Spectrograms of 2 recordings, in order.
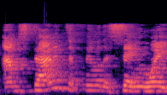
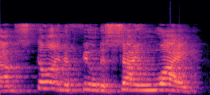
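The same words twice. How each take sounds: First: It is read in an American accent. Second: It is read in a non-American accent.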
